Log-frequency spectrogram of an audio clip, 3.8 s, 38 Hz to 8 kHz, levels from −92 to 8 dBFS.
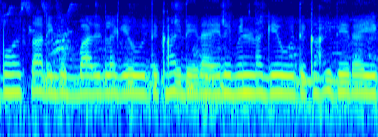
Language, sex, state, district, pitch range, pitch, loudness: Hindi, female, Bihar, Darbhanga, 210-215 Hz, 210 Hz, -40 LUFS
